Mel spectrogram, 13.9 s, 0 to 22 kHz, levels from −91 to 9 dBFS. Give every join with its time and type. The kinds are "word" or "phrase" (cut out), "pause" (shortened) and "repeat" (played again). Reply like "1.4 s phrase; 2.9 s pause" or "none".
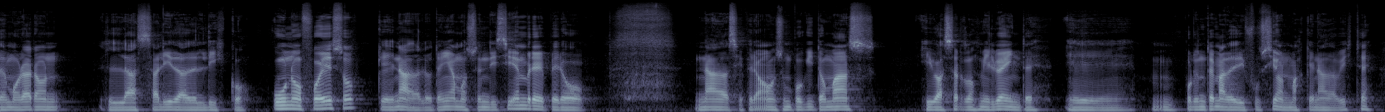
none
